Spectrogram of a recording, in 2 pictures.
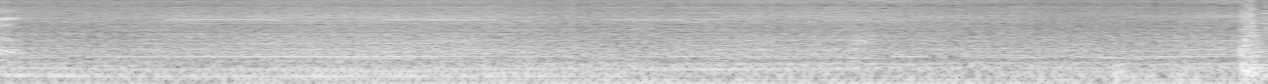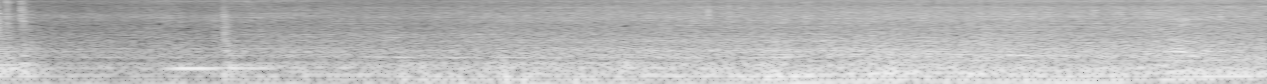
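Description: Volvo MC skid-steer loader's diesel engine running steadily as the loader is driven into a pile of dirt to test whether its drive locks under strain. There is a sharp click about halfway through, and the engine gets louder near the end as it takes load.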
